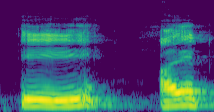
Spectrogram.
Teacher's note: ऐ का उच्चारण स्थान कंठ तालु से है।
